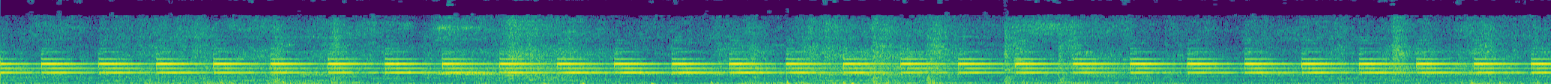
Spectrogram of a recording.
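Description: Double-stack intermodal freight cars rolling past at speed: a continuous rumble of wheels on rail, with quick clacks over the rail joints. A steady high ringing that pulses about three times a second runs underneath.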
